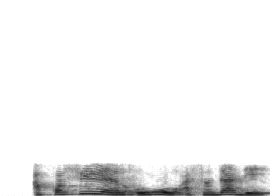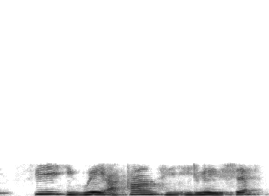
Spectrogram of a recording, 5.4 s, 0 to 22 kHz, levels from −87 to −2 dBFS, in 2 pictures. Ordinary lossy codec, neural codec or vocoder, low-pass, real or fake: none; codec, 16 kHz, 4 kbps, FreqCodec, smaller model; 3.6 kHz; fake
